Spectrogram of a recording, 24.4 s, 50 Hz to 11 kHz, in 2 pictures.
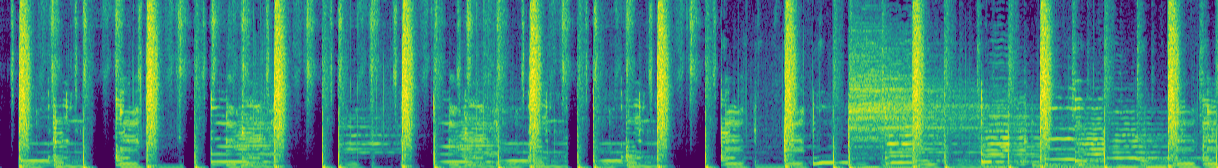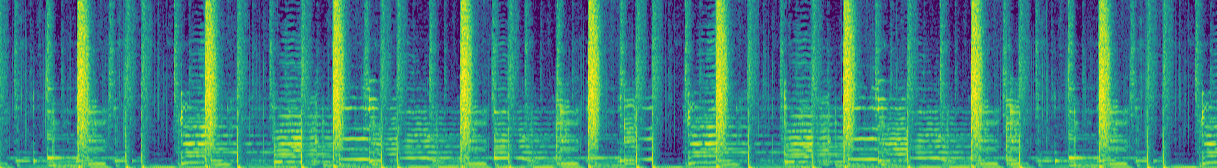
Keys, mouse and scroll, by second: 6.5 n, 8.7-10.2 click, 12.1 F9, 13.7-14.8 click, 15.5 space, 21.3 space, 22.0 click, 23.0 click.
